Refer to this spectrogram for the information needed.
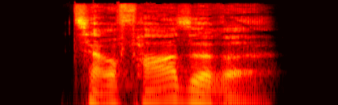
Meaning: inflection of zerfasern: 1. first-person singular present 2. first-person plural subjunctive I 3. third-person singular subjunctive I 4. singular imperative
- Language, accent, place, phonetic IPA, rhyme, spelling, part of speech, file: German, Germany, Berlin, [t͡sɛɐ̯ˈfaːzəʁə], -aːzəʁə, zerfasere, verb, De-zerfasere.ogg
